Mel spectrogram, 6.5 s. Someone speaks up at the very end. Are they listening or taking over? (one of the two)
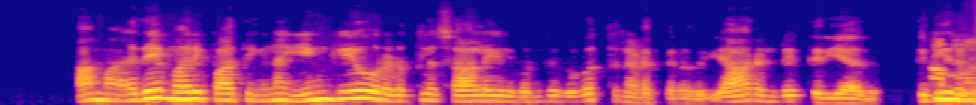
listening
